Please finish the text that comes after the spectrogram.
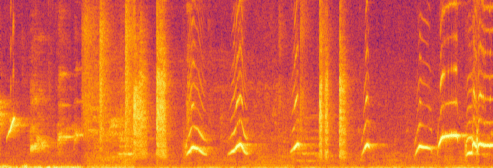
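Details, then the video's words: Caged white-rumped shama beating its tail on the perch floor: loud clicks and rustling, then well-spaced whistled notes, each rising and falling, ending in richer looping whistles. "chòe lửa tạch đập đuôi sàn cầu dùng kích lửa cho chòe lửa lên lửa cực nhanh hót"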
